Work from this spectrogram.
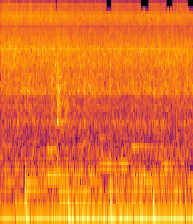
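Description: Onion, tomato, cashew and coriander frying together in a pan for paneer curry, a loud continuous sizzle with light stirring scrapes and no voices.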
